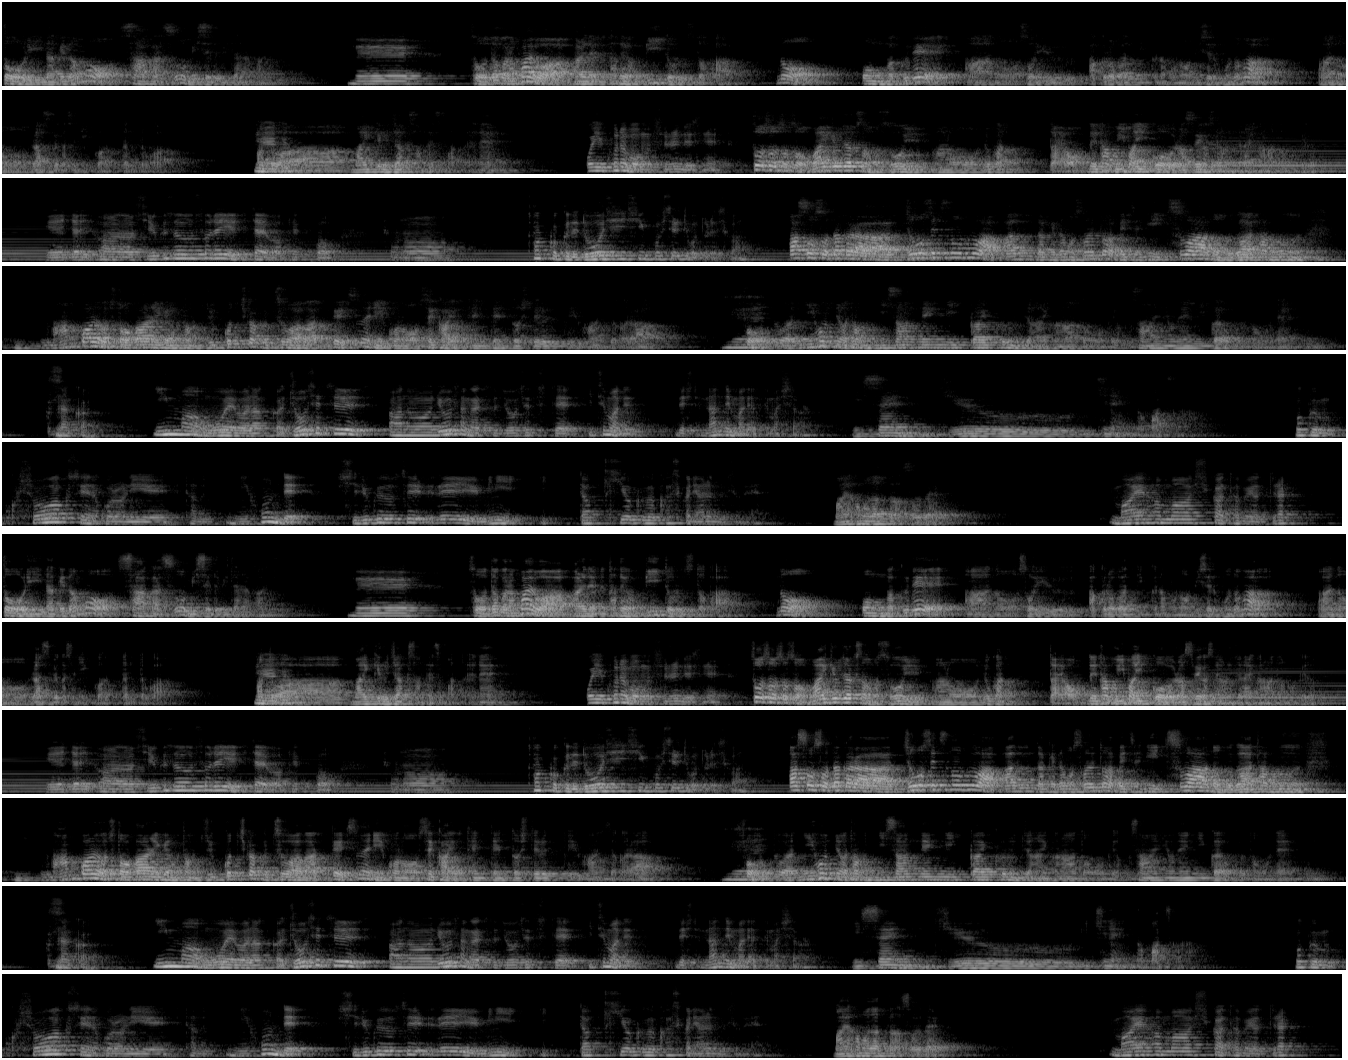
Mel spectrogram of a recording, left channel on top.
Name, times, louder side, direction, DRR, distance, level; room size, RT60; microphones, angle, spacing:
voice 1, 0.0-2.8 4.7-7.3 7.7-8.1 8.6-12.7 13.2-15.1 16.0-18.4 20.9-23.5 23.9-26.6 34.8-40.1 40.4-46.8 47.7-53.5 62.3-65.7 75.5-76.6, right 1 dB, 85° right, 5 dB, 2.9 m, -31 dB
voice 2, 3.5-4.2 16.0-16.3 19.3-20.6 27.3-30.2 30.8-31.4 32.2-34.3 47.5-48.0 54.2-54.7 55.3-60.1 60.5-61.8 66.7-70.2 70.6-72.7 73.0-74.8 78.3-80.0, equal, ahead, 4 dB, 1.1 m, -32 dB
Piano, 25.5-37.7, left 1 dB, 40° right, 3.7 m, -47 dB
13.5 x 9.7 x 7.5 m, 0.98 s
head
